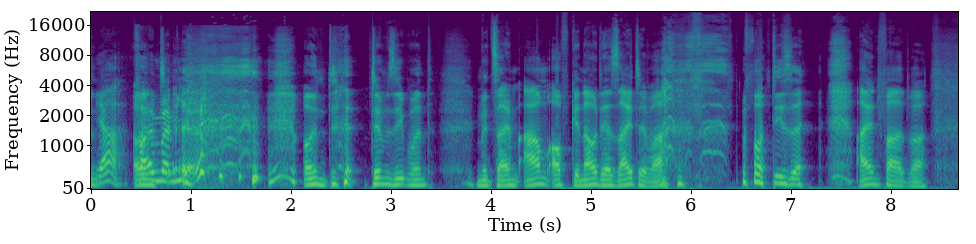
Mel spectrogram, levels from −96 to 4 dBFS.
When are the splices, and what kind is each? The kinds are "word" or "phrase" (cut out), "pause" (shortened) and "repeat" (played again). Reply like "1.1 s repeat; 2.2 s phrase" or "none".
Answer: none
